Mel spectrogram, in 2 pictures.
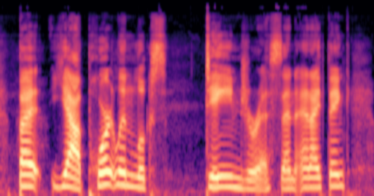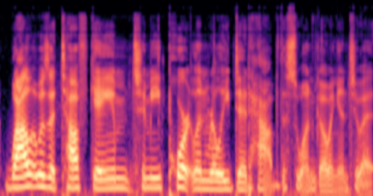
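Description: Recorded very cleanly with a silent background and a dry, close sound with no echo, a woman with a plain, everyday voice and an American accent speaks at medium pitch with ordinary pitch variation. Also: moderate pace, big swings in loudness. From North Carolina. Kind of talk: casual chat. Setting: studio.

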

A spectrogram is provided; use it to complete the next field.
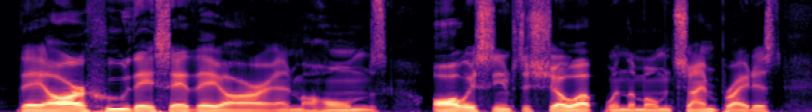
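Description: A man with a plain, everyday voice speaks at a moderate pace with a fairly low pitch and fairly even intonation. The recording is very clean, with a silent background. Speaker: sports podcast host. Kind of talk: casual sports discussion. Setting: studio.

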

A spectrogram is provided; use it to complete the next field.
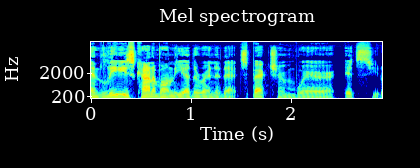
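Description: Speaking at a fairly quick pace, a man with a very deep, low voice uses lively intonation. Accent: American. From Boston. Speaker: sociology professor. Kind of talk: radio interview. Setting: studio.

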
